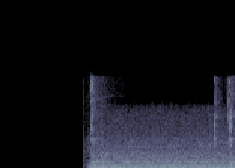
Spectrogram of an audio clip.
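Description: Dead silence, then about a second in a microphone's steady hiss with a low electrical hum cuts in suddenly, as the microphone is reconnected and goes live.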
